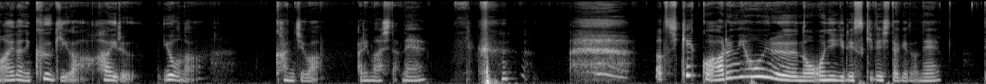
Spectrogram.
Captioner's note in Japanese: 笑い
